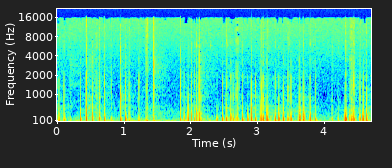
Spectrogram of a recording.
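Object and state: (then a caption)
Cork trivet tapped with nails. A solid, flat round cork trivet is held up and scratched and tapped with long nails. The result is a rapid, irregular stream of short, dull, low thuds with soft scratchy texture between them, each tap dying away almost instantly.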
